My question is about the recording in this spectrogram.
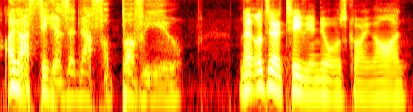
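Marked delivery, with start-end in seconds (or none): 0.0-1.8 menacing whisper. Acted. Melody continues threat.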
